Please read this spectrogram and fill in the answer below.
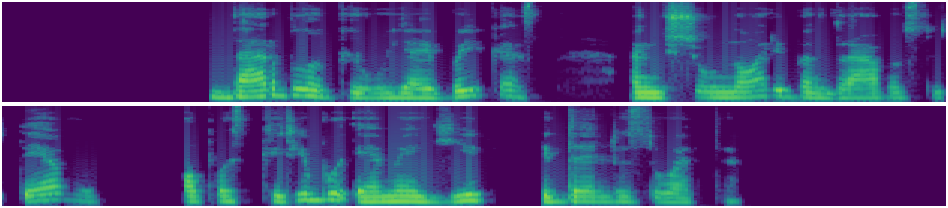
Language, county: Lithuanian, Kaunas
